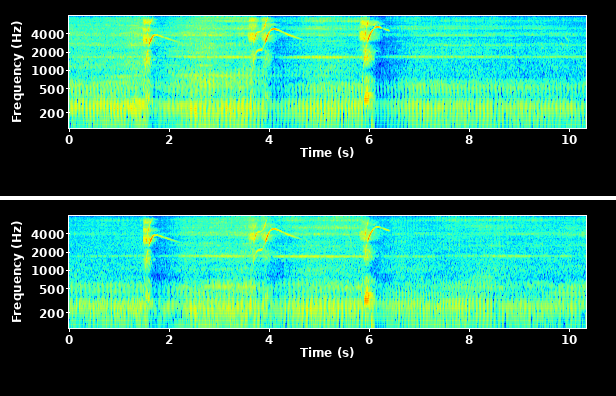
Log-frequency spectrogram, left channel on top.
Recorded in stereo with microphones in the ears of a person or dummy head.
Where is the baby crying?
No baby crying in this recording.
